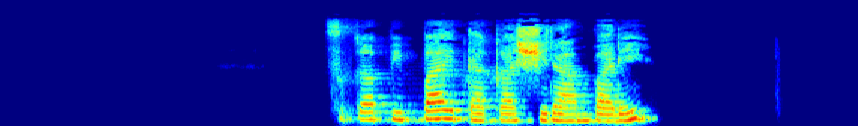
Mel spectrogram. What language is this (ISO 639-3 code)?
prq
